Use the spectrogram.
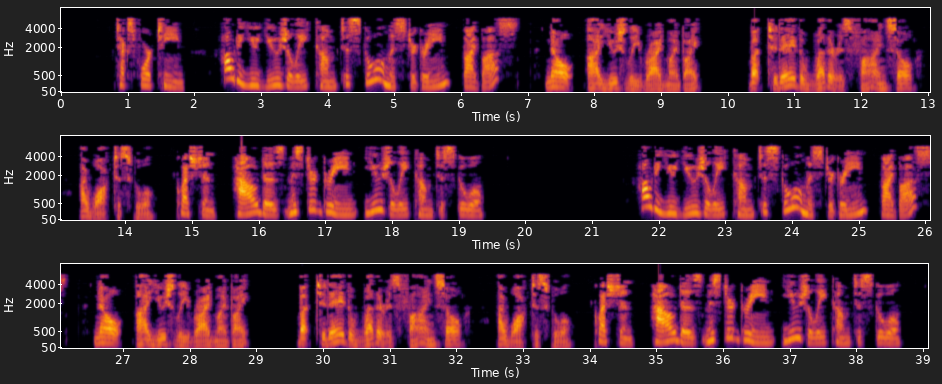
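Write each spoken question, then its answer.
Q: How does Mr. Green usually come to school?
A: By bike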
